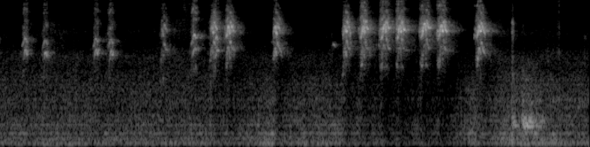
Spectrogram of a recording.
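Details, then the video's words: Myna chicks begging while being fed: thin, high chirps, first scattered and then quickening into a rapid run of bright, piercing squeaks. A soft low rustle follows near the end. "Feeding Myna Babies"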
